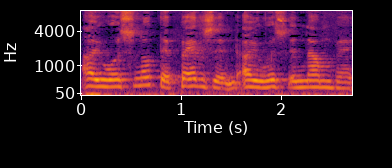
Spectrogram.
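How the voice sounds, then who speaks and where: Over noticeable background noise, a woman talks at a very slow pace in a medium pitch. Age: 80s+. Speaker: Holocaust survivor. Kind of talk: interview answer.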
